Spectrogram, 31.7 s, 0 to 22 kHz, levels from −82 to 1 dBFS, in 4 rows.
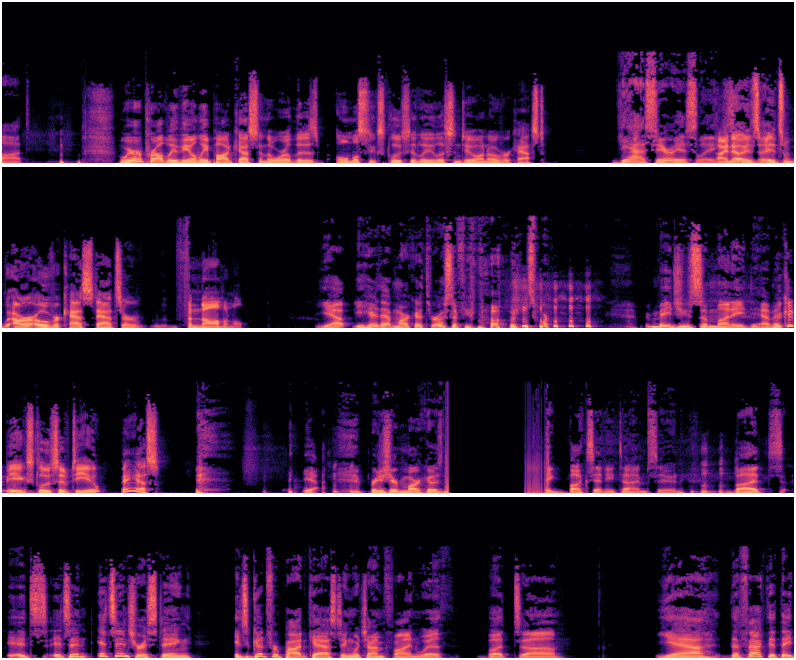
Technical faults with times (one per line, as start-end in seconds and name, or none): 20.27-21.30 cable pulled and plugged in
